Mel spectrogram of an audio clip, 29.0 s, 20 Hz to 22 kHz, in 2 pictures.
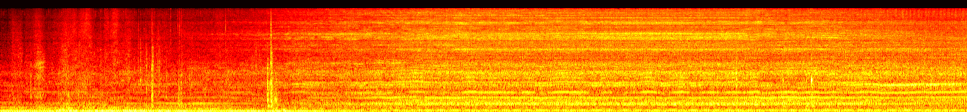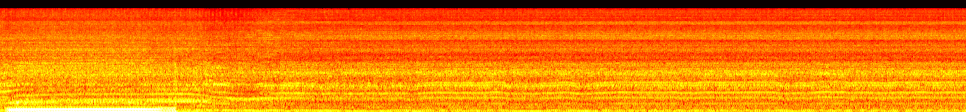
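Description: BMW M43B16 1.6-litre inline-four engine running steadily at idle, about 1000 rpm. Past the middle comes a loud low rumble for about two seconds, after which the engine note settles slightly lower.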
